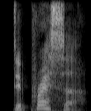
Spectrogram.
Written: depressor

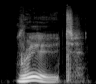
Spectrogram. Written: root

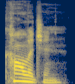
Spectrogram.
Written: collagen

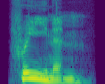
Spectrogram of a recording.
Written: fraenum, frenum

